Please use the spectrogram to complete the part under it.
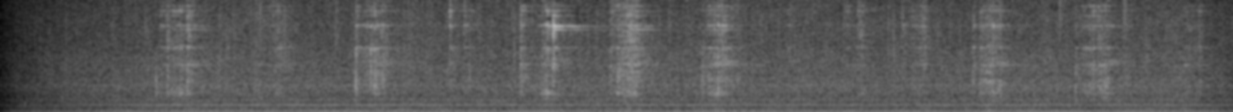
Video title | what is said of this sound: how to make Recipe - Baked Semolina | even over the sound of my oven fan you could hear how crispy that is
